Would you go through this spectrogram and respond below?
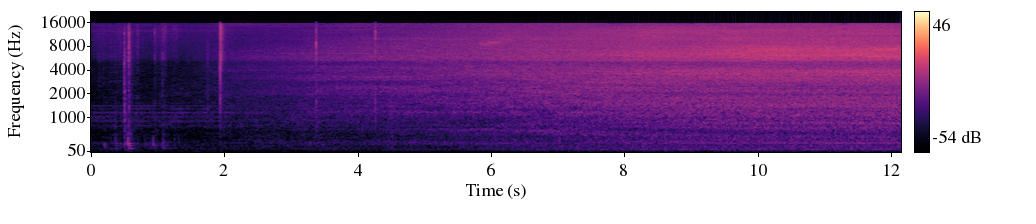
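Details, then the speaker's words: NVIDIA GTX 980 reference graphics card in a Dell XPS 8700, fan manually set to 100%, meter inside the case reading about 72 dB: clicks, then a steady airy rush building to an even whoosh, normal full-speed fan. "So it's about 72 decibels, but again, how many decibels is it up here at the desk? Pretty huge difference."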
